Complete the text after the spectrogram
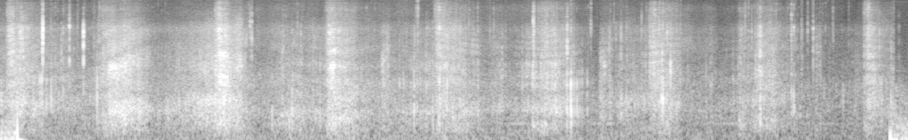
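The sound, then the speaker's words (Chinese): Soft, gritty footsteps crunch across a sandy beach by the sea at night at a slow, steady pace, about nine quiet steps over several seconds, with no voices. “忽然，右边的沙滩上刷刷地有着脚步声轻轻地传来”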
